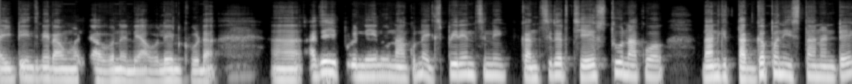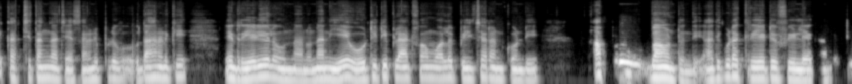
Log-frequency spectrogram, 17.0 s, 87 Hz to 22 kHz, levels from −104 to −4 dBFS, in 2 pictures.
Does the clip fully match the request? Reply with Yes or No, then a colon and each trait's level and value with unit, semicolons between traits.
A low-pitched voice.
Yes: low, 130 Hz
